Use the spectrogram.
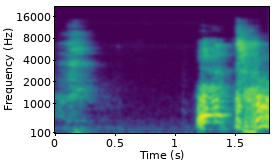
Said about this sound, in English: It's like being next to a Foley stage over here. Why does sneezing. It always happen when I start on the podcast?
